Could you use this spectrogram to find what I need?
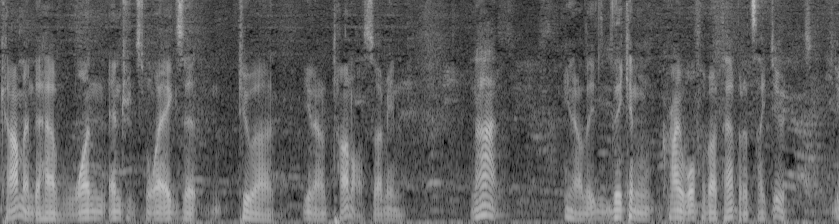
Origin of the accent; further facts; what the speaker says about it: Albuquerque, New Mexico, United States; moved away as an adult; now in Pittsburgh, United States; But back home, I mean, I'm from Albuquerque, New Mexico.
